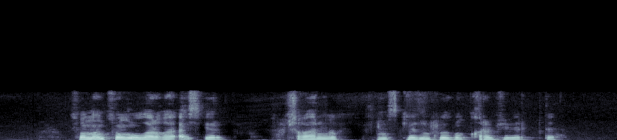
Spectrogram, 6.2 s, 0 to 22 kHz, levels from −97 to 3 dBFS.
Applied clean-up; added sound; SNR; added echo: neural mask model Resemble Enhance denoiser.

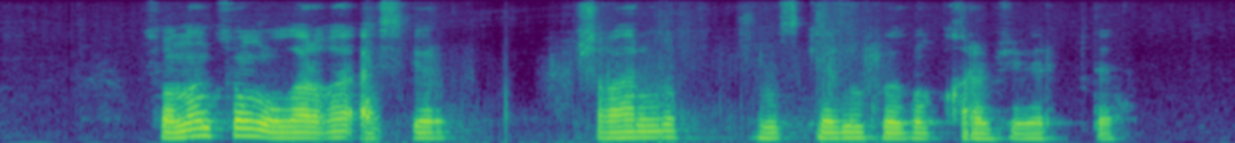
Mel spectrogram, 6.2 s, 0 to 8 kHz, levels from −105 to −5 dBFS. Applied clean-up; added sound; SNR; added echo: neural separator model SepFormer DNS4.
